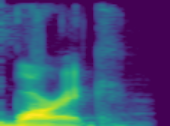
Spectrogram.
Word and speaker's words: Warwick: up for a while asking us where Warwick Castle is is wari called wari Castle get it right say about the horal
